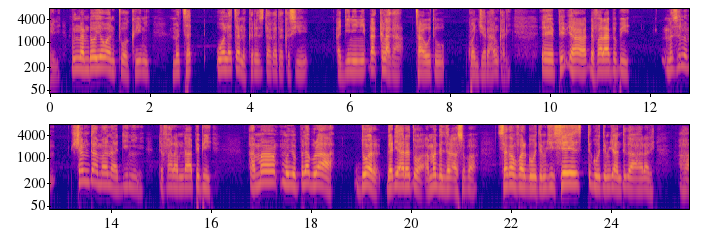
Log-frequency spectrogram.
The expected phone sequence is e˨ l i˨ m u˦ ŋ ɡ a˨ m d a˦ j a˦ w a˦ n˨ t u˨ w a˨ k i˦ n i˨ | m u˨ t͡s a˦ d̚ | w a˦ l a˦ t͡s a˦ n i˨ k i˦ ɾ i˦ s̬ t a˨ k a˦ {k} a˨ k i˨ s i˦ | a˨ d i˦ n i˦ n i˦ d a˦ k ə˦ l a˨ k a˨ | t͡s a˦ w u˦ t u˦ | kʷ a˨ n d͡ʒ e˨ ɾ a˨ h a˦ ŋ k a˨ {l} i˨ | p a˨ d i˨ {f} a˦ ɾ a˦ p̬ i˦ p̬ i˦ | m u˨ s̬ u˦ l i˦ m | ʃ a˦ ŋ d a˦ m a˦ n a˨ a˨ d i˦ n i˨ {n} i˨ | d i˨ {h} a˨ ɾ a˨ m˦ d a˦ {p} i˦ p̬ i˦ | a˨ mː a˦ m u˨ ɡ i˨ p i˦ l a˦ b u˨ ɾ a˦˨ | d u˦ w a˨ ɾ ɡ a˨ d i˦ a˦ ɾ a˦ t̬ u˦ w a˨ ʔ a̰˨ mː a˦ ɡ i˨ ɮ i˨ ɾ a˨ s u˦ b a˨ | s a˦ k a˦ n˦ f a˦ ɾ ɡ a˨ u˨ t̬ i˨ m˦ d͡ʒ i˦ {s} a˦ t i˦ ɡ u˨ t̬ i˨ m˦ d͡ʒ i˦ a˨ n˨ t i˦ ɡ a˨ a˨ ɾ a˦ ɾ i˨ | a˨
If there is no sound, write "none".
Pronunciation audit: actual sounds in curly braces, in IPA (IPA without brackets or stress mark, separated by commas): t, l, f, n, f, p, s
